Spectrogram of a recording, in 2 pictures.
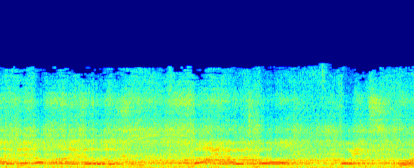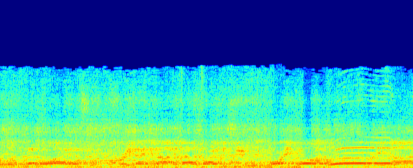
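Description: A match announcer's voice over an arena public-address system, echoing in the hall, over a steady din of arena noise.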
